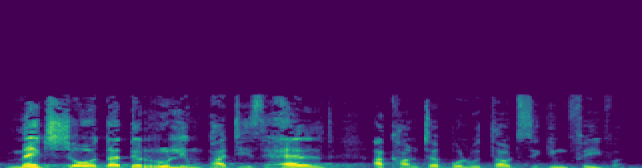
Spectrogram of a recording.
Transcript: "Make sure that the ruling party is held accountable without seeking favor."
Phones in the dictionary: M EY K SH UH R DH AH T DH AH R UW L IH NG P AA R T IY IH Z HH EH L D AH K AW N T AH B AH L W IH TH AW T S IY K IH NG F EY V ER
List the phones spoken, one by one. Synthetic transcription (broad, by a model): M EY K SH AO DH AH T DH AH R UW L IH NG P AA T IY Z HH EH L D AH K AW N T AH B AH L W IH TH AW T S IY K IH NG F EY V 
